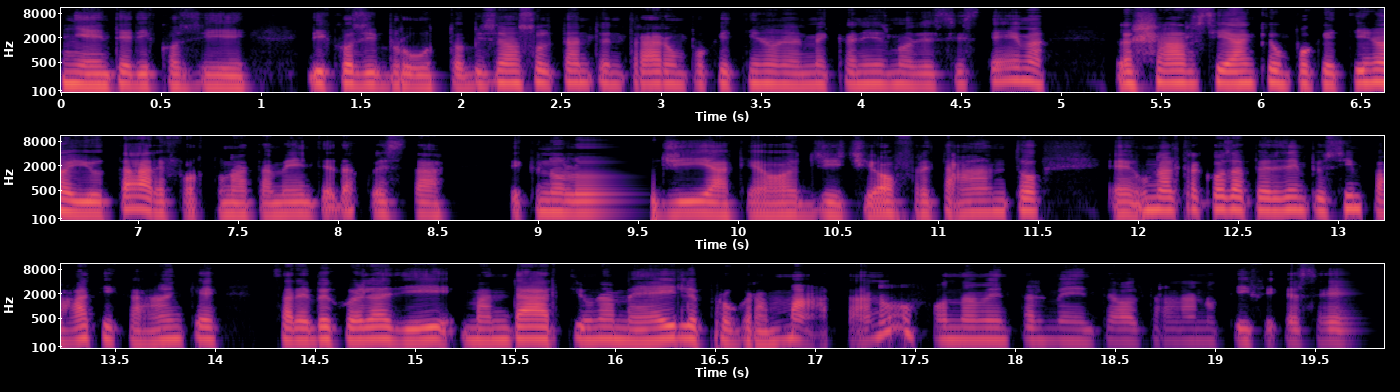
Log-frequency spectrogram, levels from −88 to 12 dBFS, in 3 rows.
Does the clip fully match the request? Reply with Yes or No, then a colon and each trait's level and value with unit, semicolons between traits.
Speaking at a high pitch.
No: medium, 140 Hz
